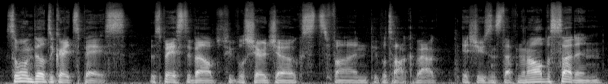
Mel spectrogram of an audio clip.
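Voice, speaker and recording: Guy with a really low voice, rambly podcast chat, kinda self-deprecating. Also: fairly quick, fairly bright tone. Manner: rambling, self-deprecating, trails off mid-thought. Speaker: podcast co-host. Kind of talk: casual chat.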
